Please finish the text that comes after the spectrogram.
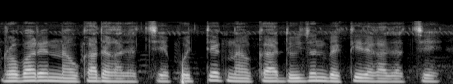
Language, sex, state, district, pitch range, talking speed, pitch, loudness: Bengali, male, Assam, Hailakandi, 140-160 Hz, 130 wpm, 150 Hz, -17 LUFS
